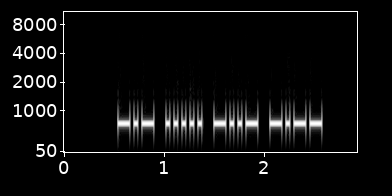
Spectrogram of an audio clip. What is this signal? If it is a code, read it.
Morse code, heard as a keyed tone, about 32 wpm, 700 Hz. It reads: K5XY
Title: USA Call Signs - 4 Characters - 3x Character Spacing - 30wpm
